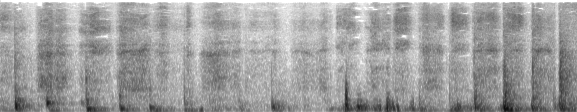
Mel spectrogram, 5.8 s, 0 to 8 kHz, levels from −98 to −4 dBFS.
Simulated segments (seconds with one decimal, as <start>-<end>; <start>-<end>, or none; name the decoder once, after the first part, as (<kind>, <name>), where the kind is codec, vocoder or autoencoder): 3.3-3.9 (vocoder, HiFi-GAN)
